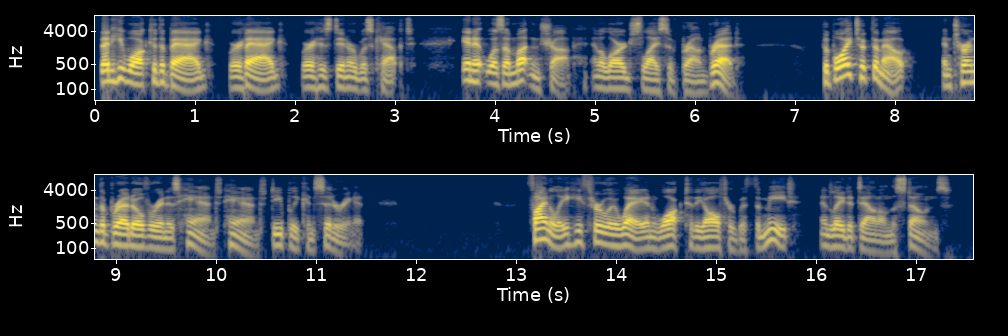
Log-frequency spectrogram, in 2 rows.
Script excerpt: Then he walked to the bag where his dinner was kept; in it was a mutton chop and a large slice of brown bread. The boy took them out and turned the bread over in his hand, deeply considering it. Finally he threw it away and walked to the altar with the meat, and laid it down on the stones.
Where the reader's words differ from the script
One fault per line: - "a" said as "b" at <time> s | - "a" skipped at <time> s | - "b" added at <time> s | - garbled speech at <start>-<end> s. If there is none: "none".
- "bag where" added at 1.5 s
- "hand" added at 10.1 s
